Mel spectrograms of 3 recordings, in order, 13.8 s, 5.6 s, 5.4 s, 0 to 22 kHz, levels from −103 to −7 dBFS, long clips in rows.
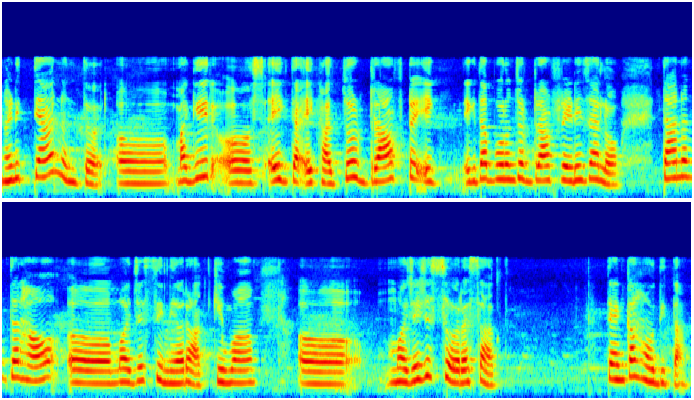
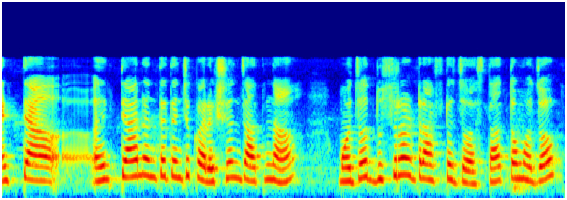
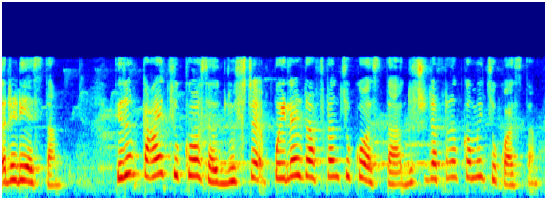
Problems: background sounds at intervals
